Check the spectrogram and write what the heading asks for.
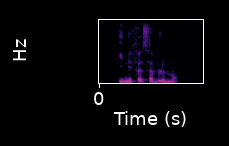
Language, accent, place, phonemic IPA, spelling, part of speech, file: French, France, Lyon, /i.ne.fa.sa.blə.mɑ̃/, ineffaçablement, adverb, LL-Q150 (fra)-ineffaçablement.wav
- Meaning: undeletably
